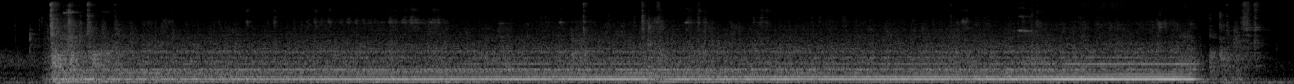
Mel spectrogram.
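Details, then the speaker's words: Chamberlain garage door opener running normally, with steady motor hum and even chain rattle for about eleven seconds, no catches or knocks; compared against the belt-drive B550, where the motor is barely heard, mostly the door wheels. "I mean with the belt version you barely hear the motor you just mostly hear the garage door wheels it's amazing"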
